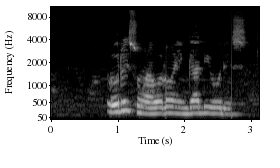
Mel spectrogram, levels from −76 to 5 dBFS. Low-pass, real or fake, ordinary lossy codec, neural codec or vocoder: 9.9 kHz; real; none; none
